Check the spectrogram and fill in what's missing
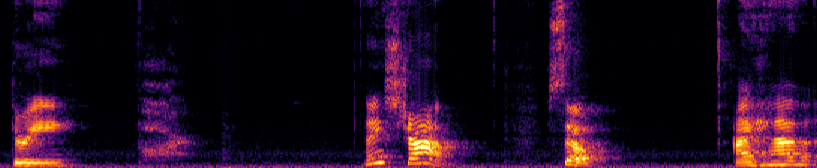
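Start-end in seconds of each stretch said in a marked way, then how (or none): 0.9-1.0 barely voiced, hushed count; whispered count. Shown as a demonstration. Teacher demonstrating silent rest beats to students, whispered. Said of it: "Two and four are silent beats".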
